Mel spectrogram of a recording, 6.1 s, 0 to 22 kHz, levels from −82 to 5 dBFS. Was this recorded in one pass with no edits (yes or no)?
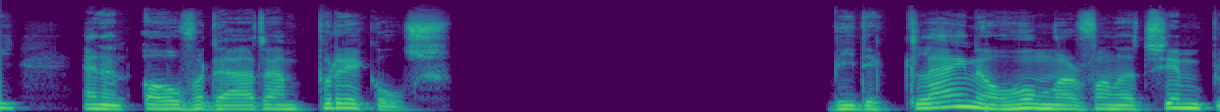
yes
